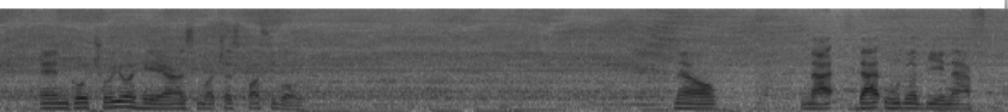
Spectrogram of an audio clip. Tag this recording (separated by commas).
hair dryer drying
